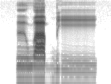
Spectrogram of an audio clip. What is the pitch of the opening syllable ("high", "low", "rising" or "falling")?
high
